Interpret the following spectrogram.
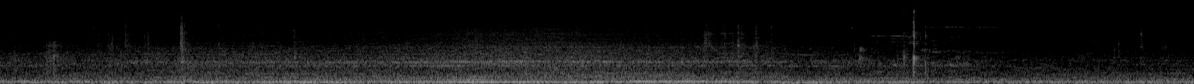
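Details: Steady low outdoor rumble of passing vehicles, with scattered faint clicks and taps and no animal calls.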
